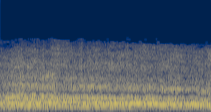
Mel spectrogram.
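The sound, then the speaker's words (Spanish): A sports car engine at night among old village houses, heard as a steady, dense low rumble that holds an even level throughout, with no clear rise or drop. “Ya de noche, cuando Calimán regresaba a Rinley, las sombras envolvían las viejas casas del pueblo y el auto sport de Calimán se detuvo.”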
